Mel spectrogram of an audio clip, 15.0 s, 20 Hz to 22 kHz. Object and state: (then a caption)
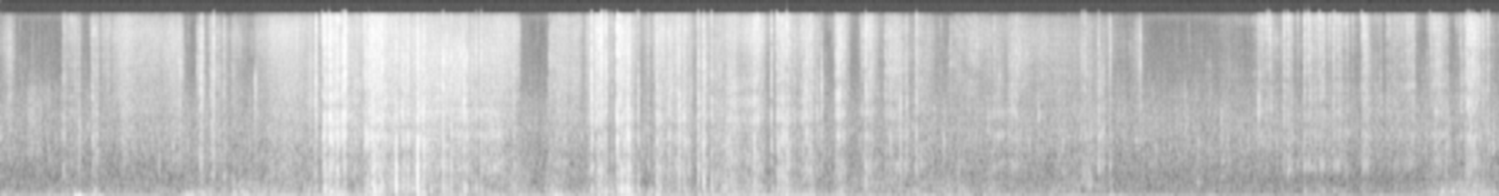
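Feather rubbed between fingers. A long, dry, light dark brown feather is held in one hand while the fingertips rub and stroke along its vanes. This makes soft, crinkly, crackling rustles that run continuously. Denser, brighter bursts come between about 3 and 7 seconds, then ease back to a quieter, steady texture.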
